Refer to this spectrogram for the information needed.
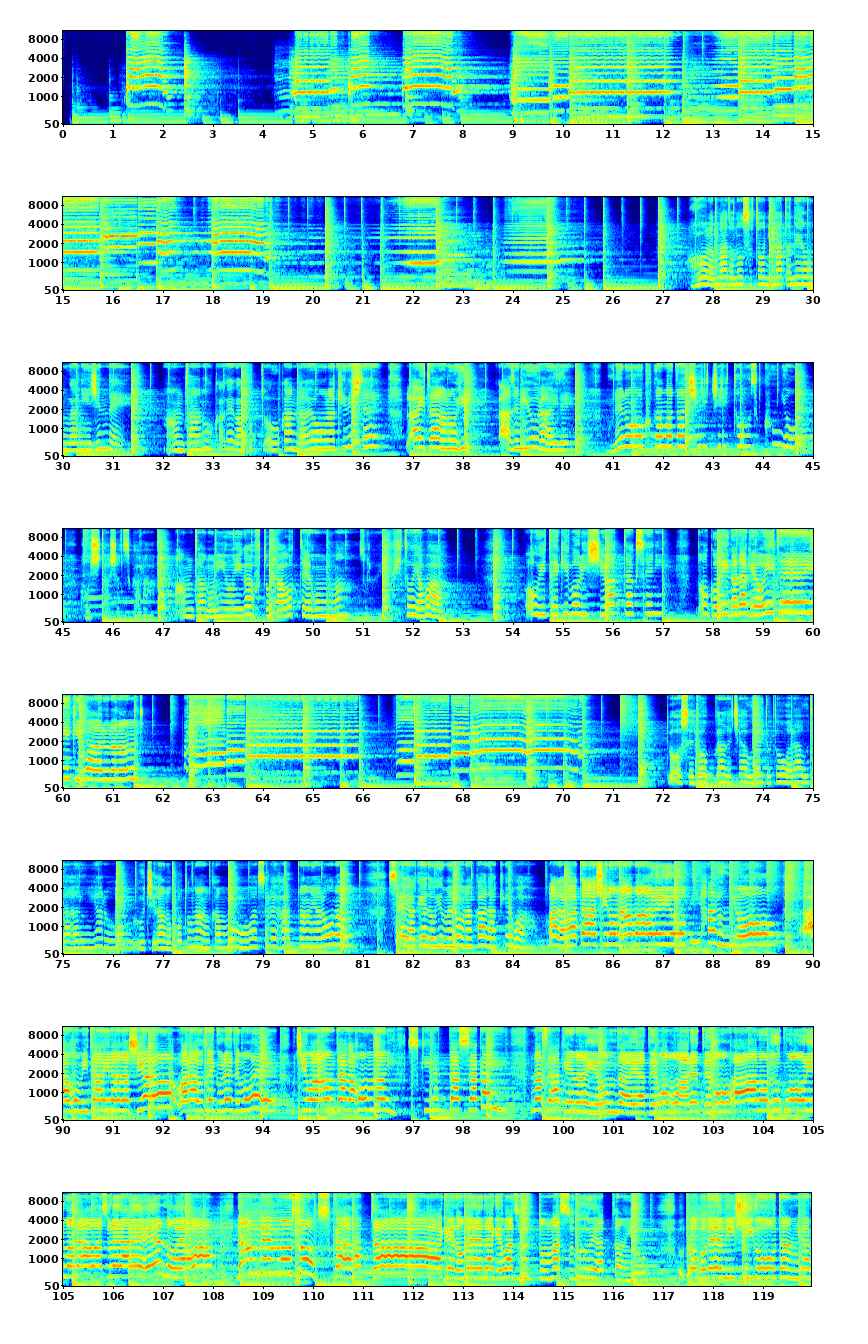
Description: スライドギターやハーモニカの哀愁を帯びた音色が、彼女の声と相まって、土臭くも都会的なブルースの世界を表現。
京都弁のはんなりとした響きが、哀愁の中に優雅さを添え、聴く者の心に深く響く情感豊かな歌詞である。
